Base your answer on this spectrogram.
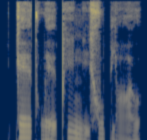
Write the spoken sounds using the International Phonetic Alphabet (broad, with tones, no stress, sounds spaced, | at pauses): k e˦ ɪ̯ t̪ʰ w ḛ˨˩ ɪ̯ pʰ i˥˨ ŋ ḭ˨˩ x u˦ p j ɑ˨˦ ʊ̯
